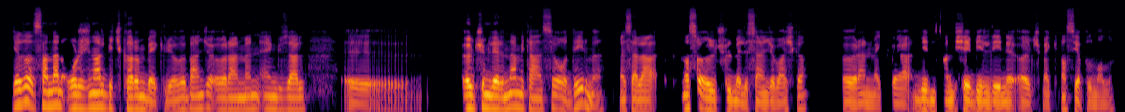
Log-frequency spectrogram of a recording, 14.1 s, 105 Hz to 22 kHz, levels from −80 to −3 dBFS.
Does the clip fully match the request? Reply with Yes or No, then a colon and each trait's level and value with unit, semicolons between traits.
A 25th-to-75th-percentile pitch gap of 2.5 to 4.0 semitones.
No: average, 4.6 semitones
